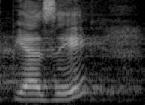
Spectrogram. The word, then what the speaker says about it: Piaget: seorang psikolog perkembangan bernama Jen paz gitu ya memang tulisannya Piaget tapi dibacanya piaze dia dari Swiss eh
